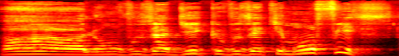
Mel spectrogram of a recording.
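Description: Woman doing an enraged noble count, booming accusations, slow heavy delivery, storybook reading. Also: lightly acted. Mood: furious. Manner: thundering, shouting accusations. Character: furious proud aristocratic count, a middle-aged father.

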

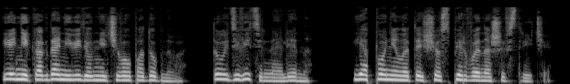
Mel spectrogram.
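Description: A self-assured young emperor teases his bride in a lively, wry voice, as a woman reads him. His lines sit at an ordinary pitch for the reader. The recording is dry and close. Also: fast, no echo, natural voice. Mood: assured, teasing. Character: confident teasing male emperor, young adult.

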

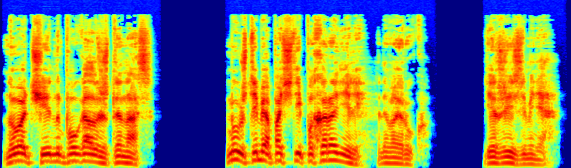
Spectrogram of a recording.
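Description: A man playing a gruff, terse young rescuer. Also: fairly low pitch, animated, brisk, dry recording, clean studio sound, voice pushed up.

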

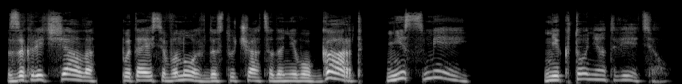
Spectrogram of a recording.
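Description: A woman reading a first-person fantasy audiobook in a steady, expressive way. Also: deep voice, no echo, studio quality. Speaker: audiobook narrator.

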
